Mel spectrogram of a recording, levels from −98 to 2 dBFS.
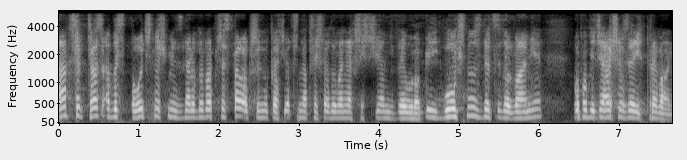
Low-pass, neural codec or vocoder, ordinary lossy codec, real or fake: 5.4 kHz; codec, 32 kHz, 1.9 kbps, SNAC; none; fake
